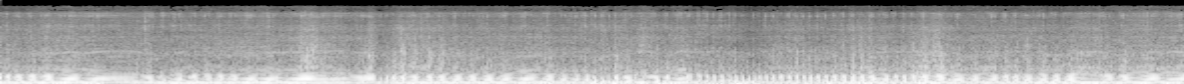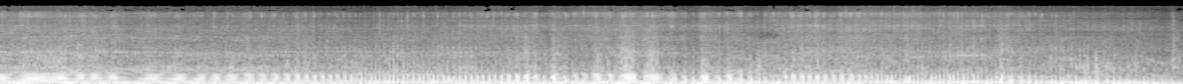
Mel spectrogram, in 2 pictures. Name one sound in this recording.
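Tyres crunch and bump over a rough dirt trail.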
